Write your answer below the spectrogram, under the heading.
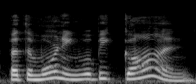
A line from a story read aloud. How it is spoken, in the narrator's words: Katie cried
